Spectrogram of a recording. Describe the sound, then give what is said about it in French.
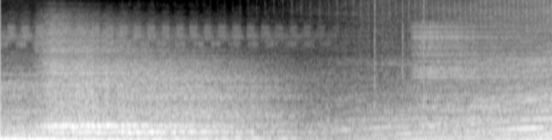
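A car's engine rumbles steadily from inside the cabin as Pablo Picasso and Françoise travel along country roads in stifling early-summer heat, a deep continuous drone with shifting tonal hums, dipping slightly midway before swelling again. No one speaks. “Dans la voiture, Françoise s'est assoupie en ce début d'été, l'atmosphère est étouffante.”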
